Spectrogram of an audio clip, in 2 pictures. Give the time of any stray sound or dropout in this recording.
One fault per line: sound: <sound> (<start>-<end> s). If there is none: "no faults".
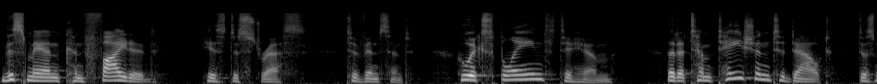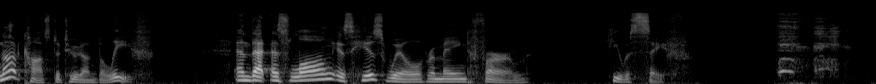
sound: breath (16.5-17.3 s)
